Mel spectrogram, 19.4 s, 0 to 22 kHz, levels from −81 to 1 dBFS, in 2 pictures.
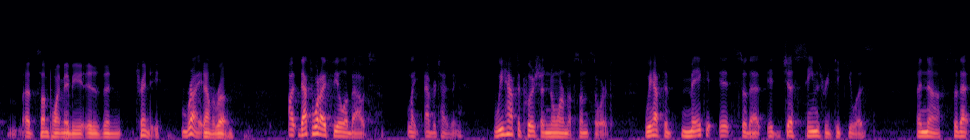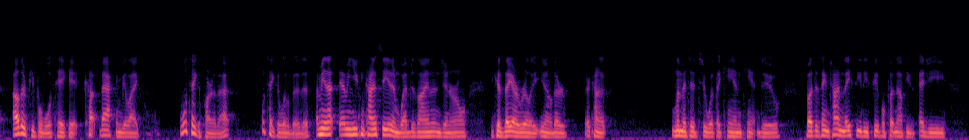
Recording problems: muffled; very; fading above 1 kHz
wrong speed, natural pitch; too fast; 1.7 times normal speed

